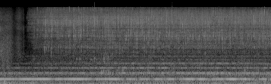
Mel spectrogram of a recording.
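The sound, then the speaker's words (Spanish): Tap water runs steadily into a sink as someone washes up at the basin in a room. The rush is an even, continuous hiss over a low, constant hum, with no voices. “Comienza a quitarse la playera y decide lavarse en el lavabo.”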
